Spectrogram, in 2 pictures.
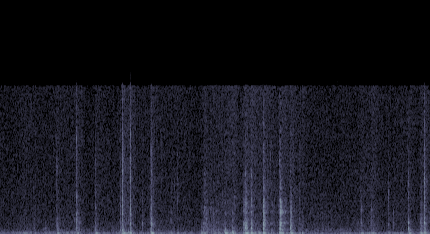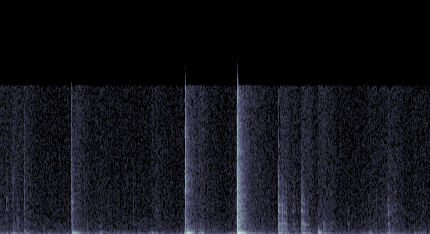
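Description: LEGO Technic plastic parts (liftarms, axles and long beams) clicking and tapping against each other as they are handled and fitted together, with two louder sharp clicks a little past two-thirds of the way in.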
